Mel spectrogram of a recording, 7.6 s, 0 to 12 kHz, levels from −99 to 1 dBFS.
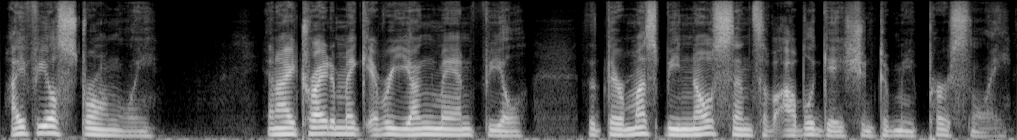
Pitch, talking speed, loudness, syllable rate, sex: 130 Hz, 180 wpm, -18 LUFS, 5.5 syllables/s, male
